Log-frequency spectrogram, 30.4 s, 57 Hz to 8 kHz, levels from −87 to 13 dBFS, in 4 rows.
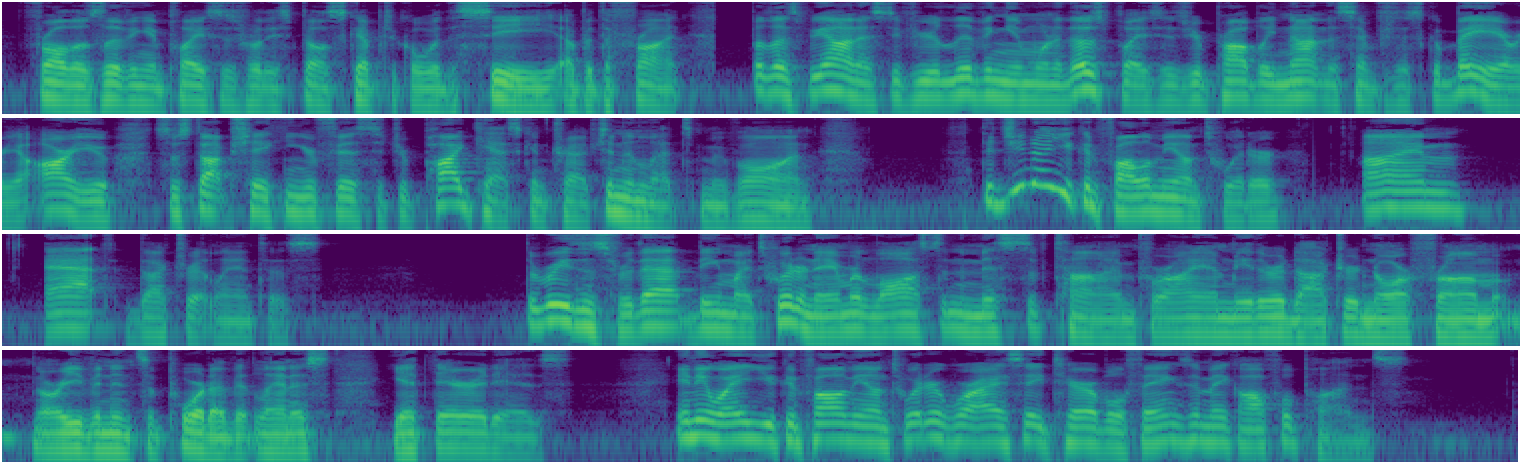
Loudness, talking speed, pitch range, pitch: -20 LUFS, 225 wpm, 100-135 Hz, 115 Hz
